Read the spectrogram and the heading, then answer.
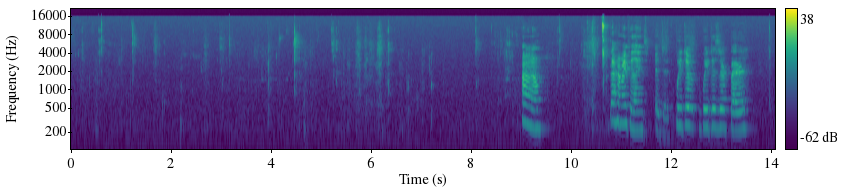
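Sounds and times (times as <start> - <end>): biting and chewing pizza: 0.1 - 7.4
wet mouth clicks and smacks: 2.6 - 5.5.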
